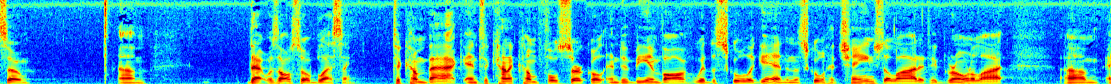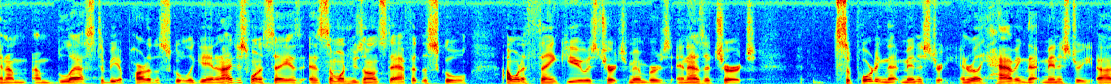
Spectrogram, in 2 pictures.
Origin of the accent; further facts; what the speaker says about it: Georgia, United States; also born or lived in Philippines; I grew up in Georgia in a very small town, and the Philippines was kind of very rural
